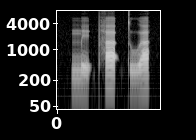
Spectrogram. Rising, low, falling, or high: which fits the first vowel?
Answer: low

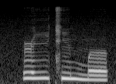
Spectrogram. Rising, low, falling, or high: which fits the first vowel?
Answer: high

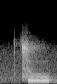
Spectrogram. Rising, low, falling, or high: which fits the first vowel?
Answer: high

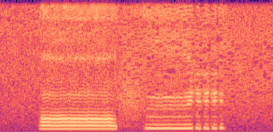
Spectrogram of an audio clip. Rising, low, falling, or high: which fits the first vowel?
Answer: low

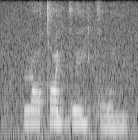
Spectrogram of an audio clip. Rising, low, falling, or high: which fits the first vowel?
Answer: high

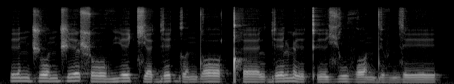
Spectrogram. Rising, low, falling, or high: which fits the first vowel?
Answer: high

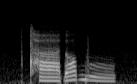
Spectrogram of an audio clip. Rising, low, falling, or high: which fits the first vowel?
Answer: low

